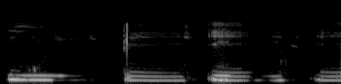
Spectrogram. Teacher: Queen bee is a high front vowel. It means my jaw's closed, E, and my lips are retracted in a smile.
